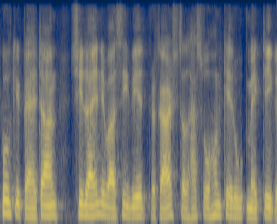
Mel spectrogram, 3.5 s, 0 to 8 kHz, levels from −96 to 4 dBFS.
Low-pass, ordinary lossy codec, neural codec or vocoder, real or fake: 7.2 kHz; none; codec, 16 kHz, 0.8 kbps, ZipCodec; fake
